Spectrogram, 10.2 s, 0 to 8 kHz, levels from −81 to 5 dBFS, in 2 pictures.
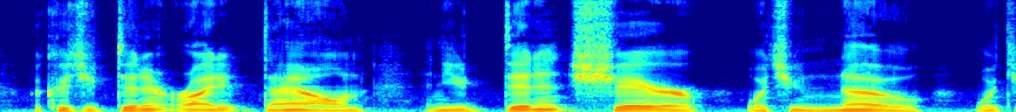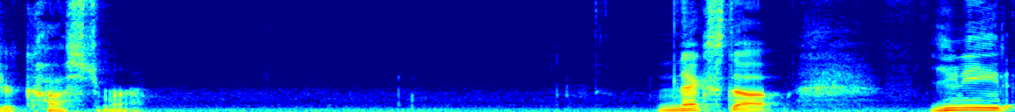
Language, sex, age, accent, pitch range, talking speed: English, male, 30-49, American, 90-110 Hz, 120 wpm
